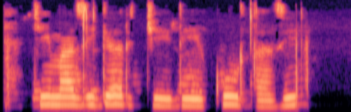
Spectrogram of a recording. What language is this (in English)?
Pashto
